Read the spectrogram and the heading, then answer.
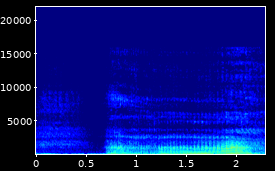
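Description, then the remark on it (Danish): A person imitates a big dog's deep, menacing growl, a sustained rumbling snarl that swells and rolls for about two seconds after a brief breathy lead-in, fairly loud with no talking. “Det lød virkelig som sådan de der kæmpe store hunde, der bare sådan...”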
